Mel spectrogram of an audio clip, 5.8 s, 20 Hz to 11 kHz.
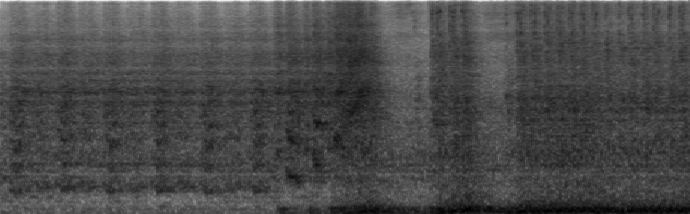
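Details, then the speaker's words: Pontiac T-37 junkyard-rescue engine after advancing ignition timing from about 10 degrees: catches after some cranking and settles into a steady, even idle with firm low rumble, no misses; runs good now. "Okay, runs good now."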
